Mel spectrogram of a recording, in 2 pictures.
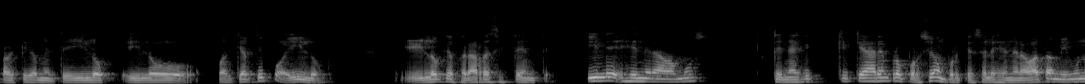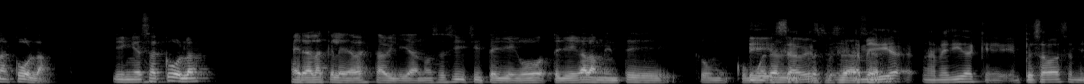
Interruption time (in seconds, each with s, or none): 18.3 s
